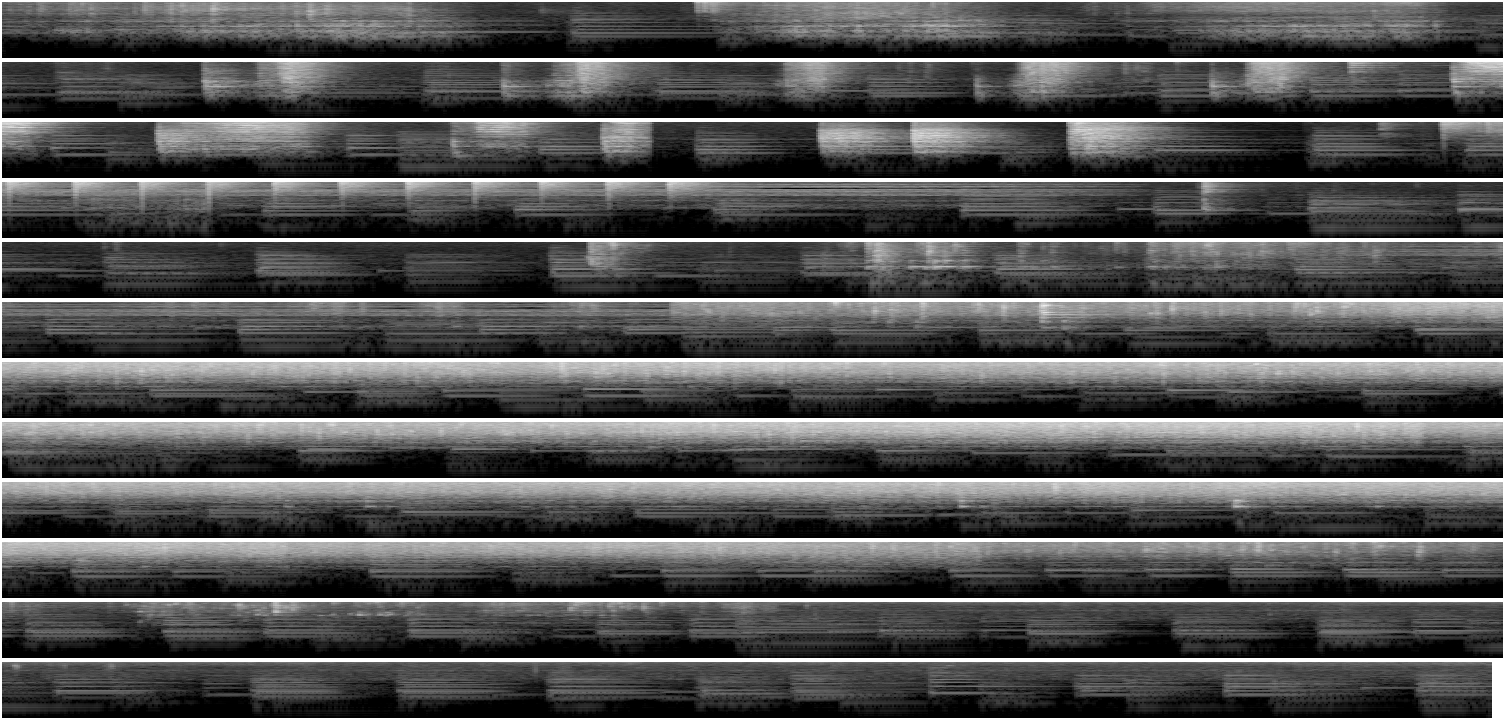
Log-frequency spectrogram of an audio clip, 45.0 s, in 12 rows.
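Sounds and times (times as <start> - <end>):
light background music: 0.1 - 45.0
onions sizzling in hot oil: 7.4 - 8.9, 11.1 - 14.3, 17.2 - 45.0.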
